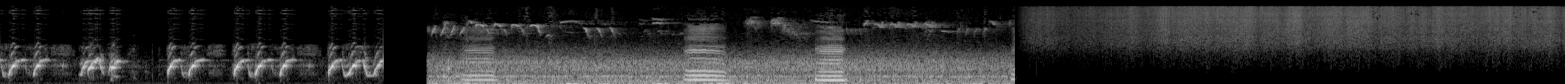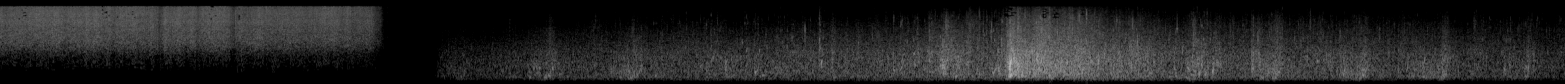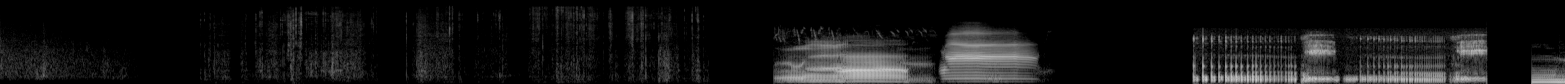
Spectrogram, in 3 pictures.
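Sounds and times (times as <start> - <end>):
water bubbling and trickling: 20.0 - 32.4.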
